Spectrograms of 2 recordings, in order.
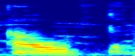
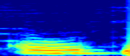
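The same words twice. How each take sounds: First: "आउट" opening on 'aa', gliding to 'oo'; correct out. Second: "ऊट" with one long rounded vowel, no 'aa'; misread out. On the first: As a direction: say "आउट" as English 'out'. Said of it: "इसको क्या पढ़ते हैं". ("आउट" में 'आ' से शुरू करें) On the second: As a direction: read 'out' wrongly as "ऊट". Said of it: "ऊट नहीं पढ़ते". ("ऊट", बिना 'आ' की ध्वनि के) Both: Shown as a demonstration.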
